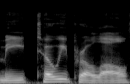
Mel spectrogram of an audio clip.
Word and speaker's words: Metoprolol: Metoprolol Pronounced Metoprolol Succinate.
